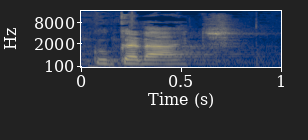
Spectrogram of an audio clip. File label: "kukarach" cockroach, teotitlan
